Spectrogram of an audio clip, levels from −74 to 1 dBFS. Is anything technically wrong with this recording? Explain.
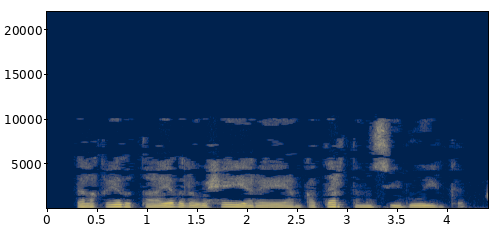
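Yes. The whole speech clip shows transcoding between lossy codecs: nothing above 10.1 kHz survives, and the different codecs' artefacts sound layered, likely a low-bitrate WMA pass later re-encoded to Vorbis, with the second codec wasting bits on the first codec's damage.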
